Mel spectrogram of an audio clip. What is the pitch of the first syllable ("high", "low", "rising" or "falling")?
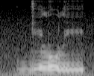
high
